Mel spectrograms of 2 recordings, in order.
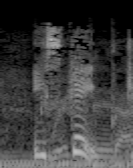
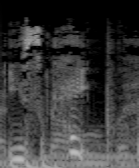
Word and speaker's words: escape: Escape 这个单词呢，表示逃避、逃离。我们注意一下它的发音啊，不是 escape。 S 和 C 这么在一起呢，把 C 浊化了。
